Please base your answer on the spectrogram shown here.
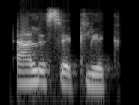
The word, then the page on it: alicyclic: Indian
